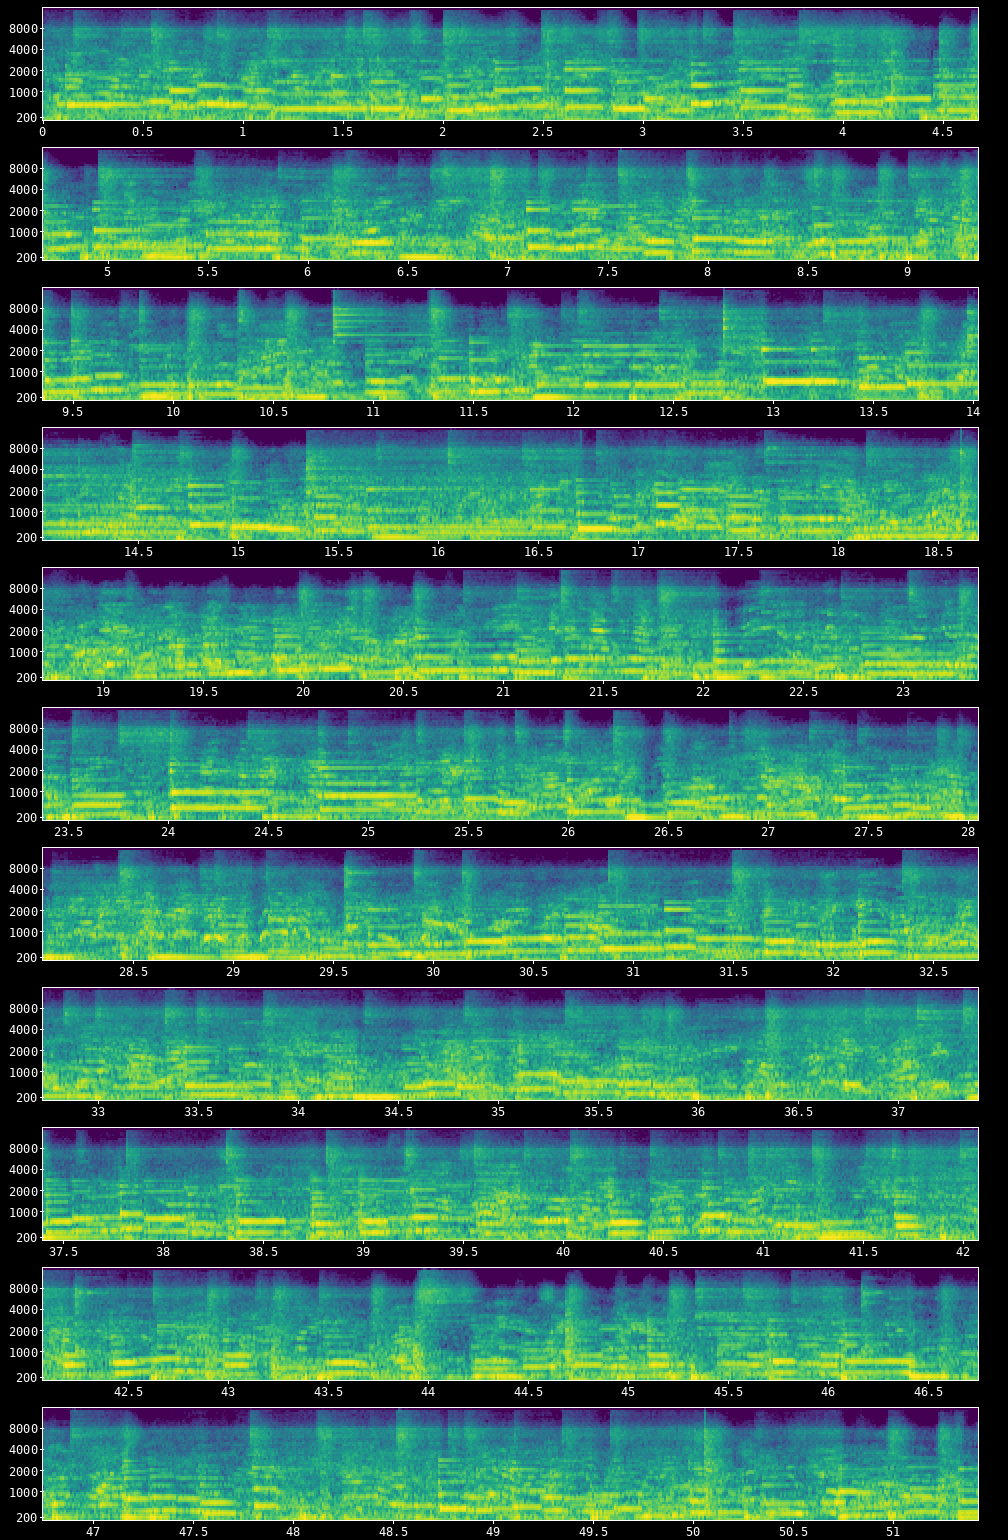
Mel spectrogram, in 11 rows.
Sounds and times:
Music: 0.0 - 51.4
Speech: 0.0 - 51.4.

